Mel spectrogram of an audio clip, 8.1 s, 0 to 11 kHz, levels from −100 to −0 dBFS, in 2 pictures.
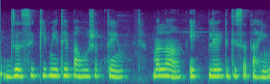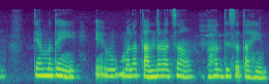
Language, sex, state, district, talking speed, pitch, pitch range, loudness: Marathi, female, Maharashtra, Sindhudurg, 125 wpm, 225 Hz, 210-230 Hz, -19 LUFS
